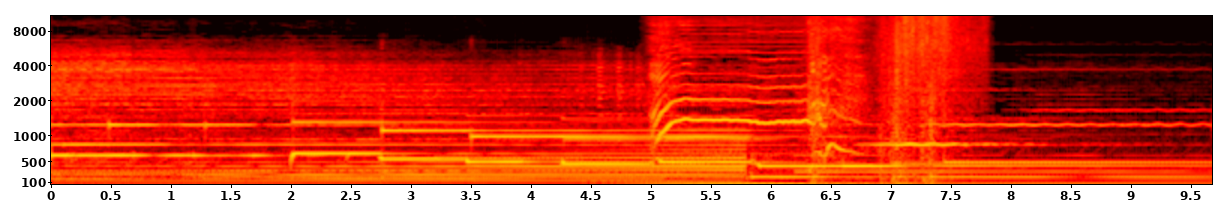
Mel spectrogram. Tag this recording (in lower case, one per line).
music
